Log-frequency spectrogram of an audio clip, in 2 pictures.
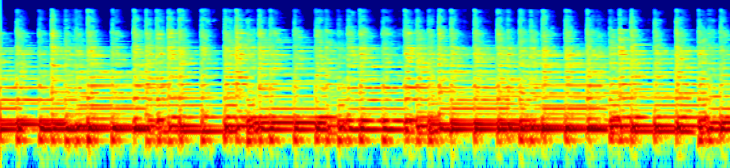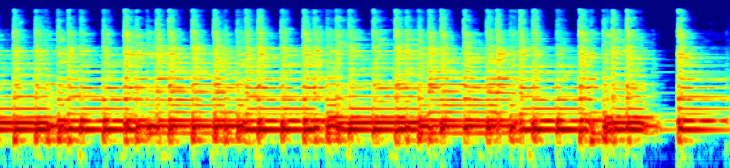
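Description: Ukulele strummed in a steady rhythm of chords, with no singing, breaking off right at the end.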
